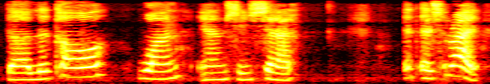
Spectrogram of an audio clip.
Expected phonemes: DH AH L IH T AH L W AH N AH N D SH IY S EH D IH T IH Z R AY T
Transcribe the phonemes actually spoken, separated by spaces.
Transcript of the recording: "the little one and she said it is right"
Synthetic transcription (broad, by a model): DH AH L IH T AH L W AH N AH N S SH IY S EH IH T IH S R AY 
